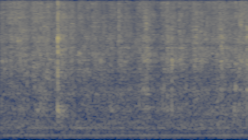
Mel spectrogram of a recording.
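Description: A spoon stirs raw jackfruit masala in a pan, making a faint soft scrape and one small clink over a low steady kitchen hum, quiet and close.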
